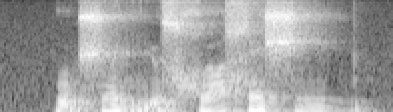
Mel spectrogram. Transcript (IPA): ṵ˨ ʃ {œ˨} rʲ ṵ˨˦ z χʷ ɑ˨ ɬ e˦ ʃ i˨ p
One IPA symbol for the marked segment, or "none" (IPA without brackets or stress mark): ɵ˨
